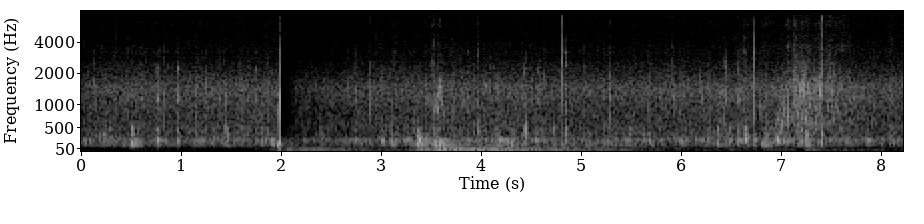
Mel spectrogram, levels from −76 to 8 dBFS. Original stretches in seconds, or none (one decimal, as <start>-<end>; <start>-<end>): 0.0-8.2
